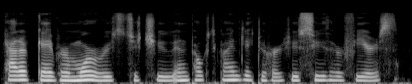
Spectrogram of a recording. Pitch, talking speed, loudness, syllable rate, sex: 190 Hz, 235 wpm, -17 LUFS, 5.1 syllables/s, female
